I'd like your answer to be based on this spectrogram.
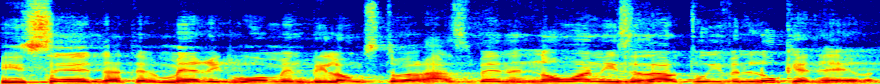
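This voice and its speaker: Against noticeable background noise and audible room echo, a man talks at a high pitch. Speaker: rabbi. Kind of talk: lecture. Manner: animated.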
